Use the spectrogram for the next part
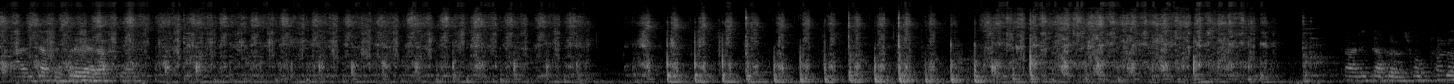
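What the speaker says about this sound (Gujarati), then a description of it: "આ રીતે આપણે હળવ્યા રાખીએ" A spoon stirs and scrapes thick melted jaggery around a pan for peanut chikki, giving rapid rhythmic metallic scraping and clinking, close up, with a brief pause midway.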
